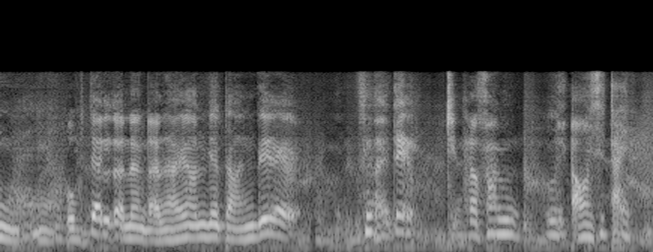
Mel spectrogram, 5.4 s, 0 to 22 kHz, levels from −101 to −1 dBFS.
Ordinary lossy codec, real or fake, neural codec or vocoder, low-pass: none; fake; codec, 16 kHz, 1 kbps, FreqCodec, larger model; none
